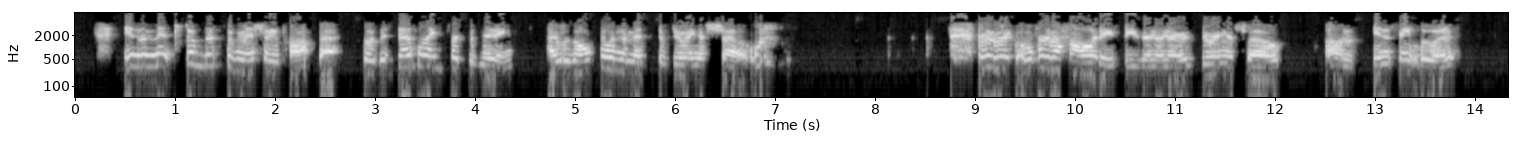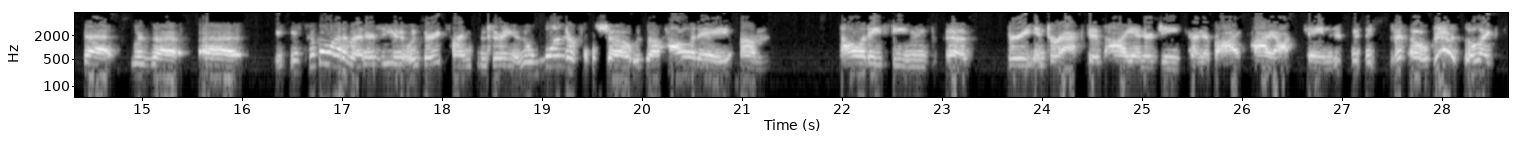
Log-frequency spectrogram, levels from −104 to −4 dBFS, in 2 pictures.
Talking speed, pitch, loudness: 165 wpm, 215 Hz, -17 LUFS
